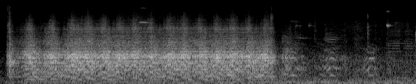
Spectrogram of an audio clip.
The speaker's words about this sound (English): He gets more and more frustrated as the engine refuses to turn over.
